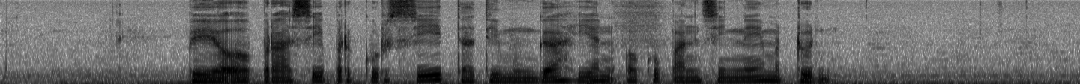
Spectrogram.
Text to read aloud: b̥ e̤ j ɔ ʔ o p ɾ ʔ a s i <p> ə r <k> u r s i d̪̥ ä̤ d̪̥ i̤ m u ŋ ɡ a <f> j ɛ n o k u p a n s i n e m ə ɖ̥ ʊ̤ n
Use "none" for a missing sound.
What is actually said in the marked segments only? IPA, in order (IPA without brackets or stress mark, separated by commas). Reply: p, k, h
